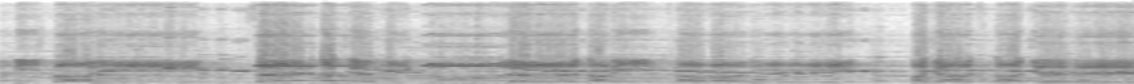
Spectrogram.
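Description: A male folk singer singing an Armenian folk song in a full, operatic voice with heavy vibrato, over instrumental accompaniment. His phrases break briefly about two and seven seconds in.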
